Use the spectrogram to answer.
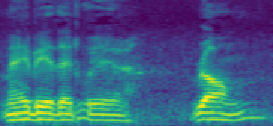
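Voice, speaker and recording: A man playing a dogged, controlled intelligence officer in a radio drama, questioning in a measured, pointed way. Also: on the low side, slight background noise. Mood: grave, insistent.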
